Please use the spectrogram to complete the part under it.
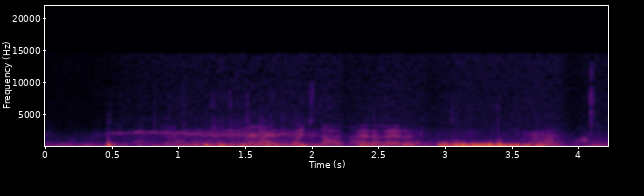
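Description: Horses neigh and whinny loudly at a kok-boru game, several calls close to the microphone, with hooves clip-clopping over crowd noise and people talking.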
